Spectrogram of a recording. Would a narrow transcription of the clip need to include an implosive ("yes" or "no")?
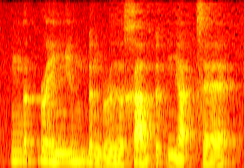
yes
